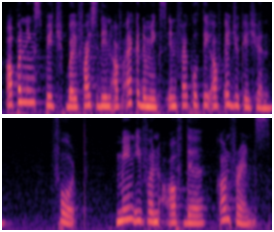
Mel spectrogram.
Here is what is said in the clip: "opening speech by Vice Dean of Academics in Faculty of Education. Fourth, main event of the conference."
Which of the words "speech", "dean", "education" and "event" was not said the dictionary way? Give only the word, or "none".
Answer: event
